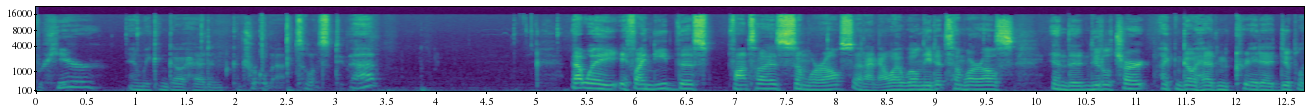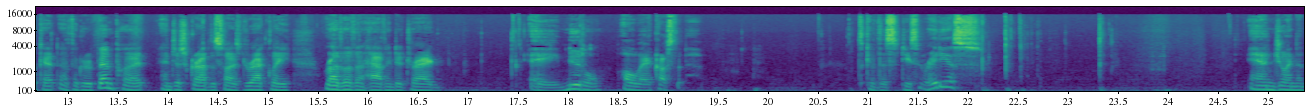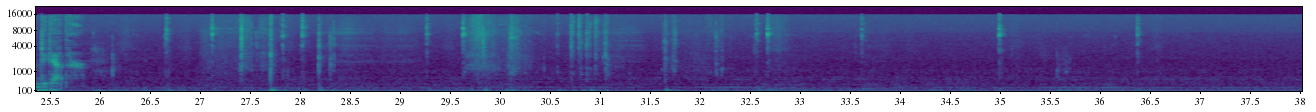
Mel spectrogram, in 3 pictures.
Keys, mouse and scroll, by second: 0.8-2.5 drag, 4.7 click, 18.8-19.4 scroll down 3, 19.5-20.7 scroll up 4, 20.7-23.3 drag, 22.5 0, 25.8-26.6 scroll down 3, 26.6 click, 27.8 ctrl+right click, 29.2 click, 29.6-31.6 drag, 32.5 click, 33.5 click, 33.7-35.0 drag, 35.5-36.3 scroll up 2, 36.3-38.0 drag.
